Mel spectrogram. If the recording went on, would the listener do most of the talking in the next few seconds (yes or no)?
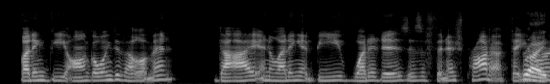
yes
